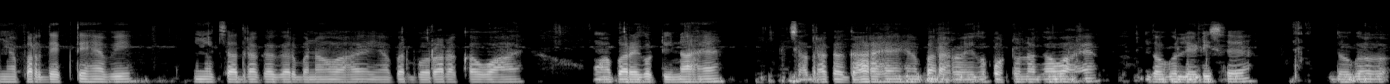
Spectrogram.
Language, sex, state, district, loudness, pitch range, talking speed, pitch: Hindi, male, Jharkhand, Sahebganj, -18 LUFS, 115-125 Hz, 185 wpm, 120 Hz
